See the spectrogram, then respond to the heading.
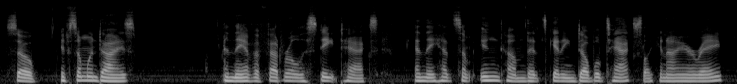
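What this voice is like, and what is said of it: Hoarse, failing voice. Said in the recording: “losing my voice”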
